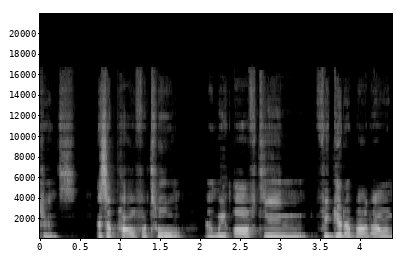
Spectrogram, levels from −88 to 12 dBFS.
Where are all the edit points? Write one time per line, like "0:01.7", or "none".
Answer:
none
